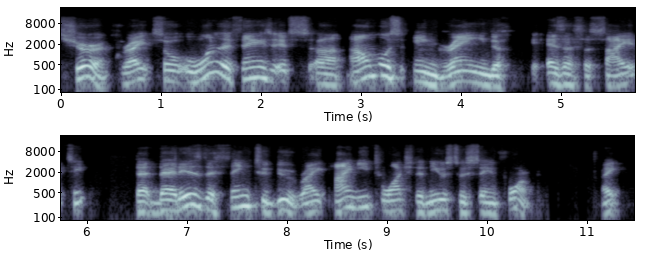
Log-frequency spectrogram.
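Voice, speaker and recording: Brief: man from Brazil, co-host, casual webinar chat, husky edge, animated, rhetorical questions. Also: unhurried. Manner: animated, rising pitch on rhetorical questions, many fillers. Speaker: co-host, wealth coach.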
